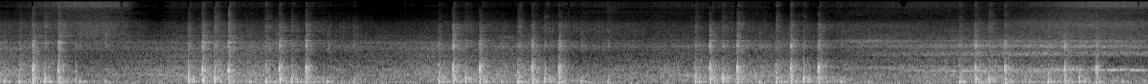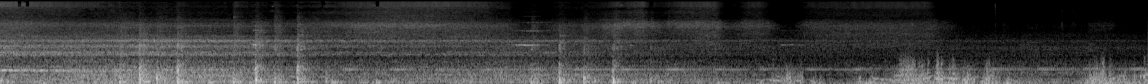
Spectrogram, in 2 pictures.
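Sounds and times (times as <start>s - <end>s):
train wheels clacking over rail joints: 0.0s - 8.7s, 9.4s - 18.8s.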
